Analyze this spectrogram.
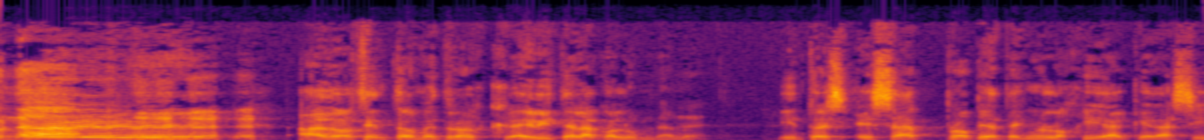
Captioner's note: laughs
